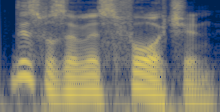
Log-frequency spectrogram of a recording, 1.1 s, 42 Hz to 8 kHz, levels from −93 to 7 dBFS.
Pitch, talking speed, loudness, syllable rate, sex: 110 Hz, 220 wpm, -16 LUFS, 7.1 syllables/s, male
